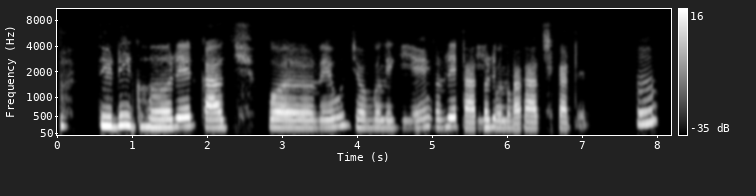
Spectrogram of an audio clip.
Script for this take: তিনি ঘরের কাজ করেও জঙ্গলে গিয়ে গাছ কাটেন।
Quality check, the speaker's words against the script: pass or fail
fail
